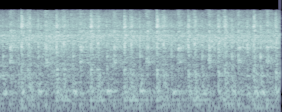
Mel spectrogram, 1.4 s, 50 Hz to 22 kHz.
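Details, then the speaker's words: Old small all-steam-powered model engine, not run in about 20 years, fired up in under five minutes: quick even chuffing over constant steam hiss, beat holding steady; normal running. "this isn't really an RC but this is pretty friggin cool it is"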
